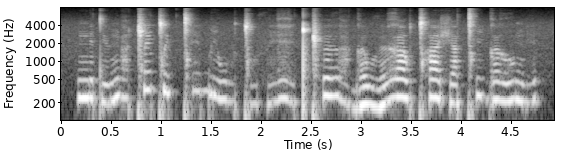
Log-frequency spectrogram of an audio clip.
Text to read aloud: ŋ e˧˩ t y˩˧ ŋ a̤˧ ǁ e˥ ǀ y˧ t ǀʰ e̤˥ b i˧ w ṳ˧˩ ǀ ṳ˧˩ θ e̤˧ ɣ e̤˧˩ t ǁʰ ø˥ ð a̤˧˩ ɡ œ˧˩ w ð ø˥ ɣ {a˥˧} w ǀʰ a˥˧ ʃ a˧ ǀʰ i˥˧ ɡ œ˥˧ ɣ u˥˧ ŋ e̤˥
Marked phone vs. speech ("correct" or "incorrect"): correct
